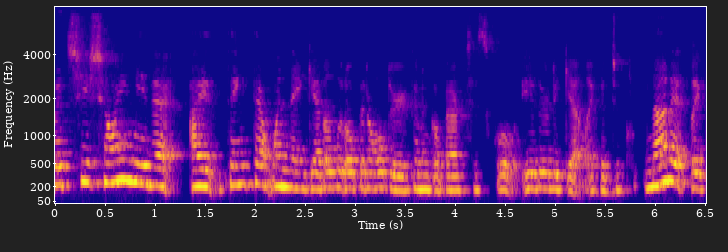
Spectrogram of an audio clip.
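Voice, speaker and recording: With a New York accent, a woman speaks fairly quickly at a medium pitch, her pitch varying in an ordinary way. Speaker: psychic medium. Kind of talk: live psychic reading. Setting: live stream video meeting. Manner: warm, informal, with fillers.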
